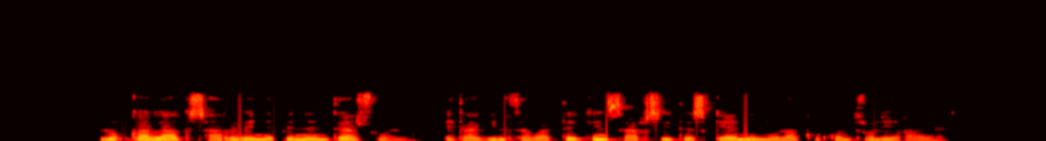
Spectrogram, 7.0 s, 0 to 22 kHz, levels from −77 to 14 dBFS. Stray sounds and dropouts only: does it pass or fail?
pass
